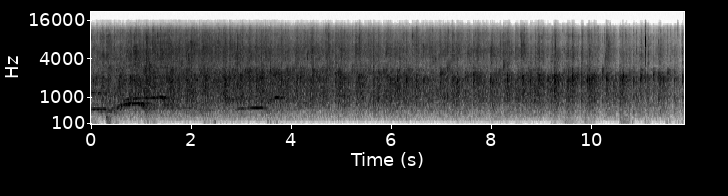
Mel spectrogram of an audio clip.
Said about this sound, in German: Wir wollen hier gleich klatschen. Nicht, nicht für das Missionswerk, sondern dass Gott ein großes Werk gemacht hat und das Größte kommt noch. Wollen wir Gott einen Applaus geben? Applaus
